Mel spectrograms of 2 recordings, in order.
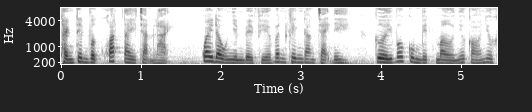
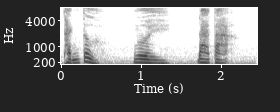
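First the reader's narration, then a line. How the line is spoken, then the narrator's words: Trembling voice. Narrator (Vietnamese): giọng cũng run run nói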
